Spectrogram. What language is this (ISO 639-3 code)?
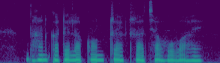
mag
